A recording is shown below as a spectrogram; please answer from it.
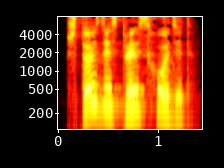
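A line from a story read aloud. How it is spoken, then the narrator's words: Stern question. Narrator (Russian): строго спрашиваю я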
